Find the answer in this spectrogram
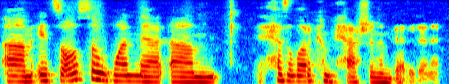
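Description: A woman coach, a podcast guest, explaining ideas in a measured way with some fillers. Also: mid-range voice. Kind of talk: podcast interview.

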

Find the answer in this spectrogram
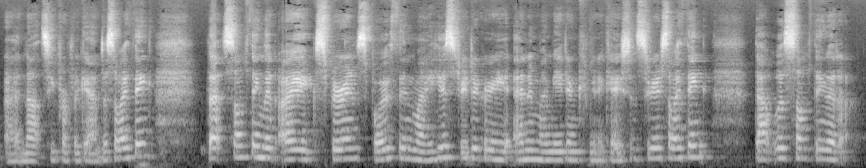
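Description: A woman's voice: medium pitch, quick pace. An Australian woman in her forties talks as an academic interview guest. She speaks thoughtfully and carefully, hedging as she reflects. Her microphone sounds a little distant. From Sydney, Australia. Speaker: guest, media studies academic.

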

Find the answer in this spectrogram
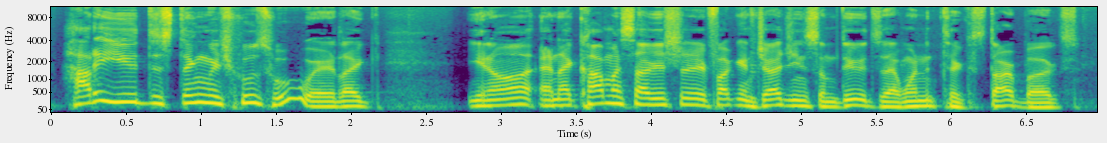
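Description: A man's voice: a little high, animated, moderate pace, darkish tone, dry recording. A man chats and tells stories casually as a podcast co-host, swearing heavily and dropping in Spanish slang. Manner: slangy, heavy swearing, mixes in Spanish words. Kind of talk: casual chat, storytelling.

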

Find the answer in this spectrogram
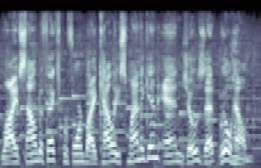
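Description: A male credits announcer with a high-pitched voice. He reads a scripted announcement, with music clearly playing behind him. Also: animated, normal speed.

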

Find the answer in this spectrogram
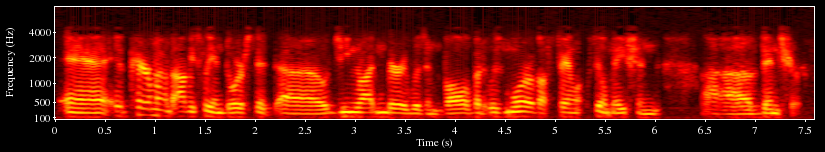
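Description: A husky-voiced man speaks as a guest in a casual interview, explaining in a self-deprecating, anecdotal manner. His voice comes over a muffled, lo-fi connection. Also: lowish voice, steady tone, moderate pace. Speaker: interview guest, special effects animator.

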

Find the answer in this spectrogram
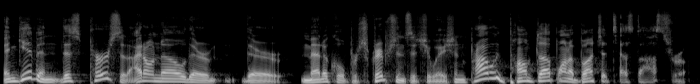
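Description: A man delivering an opinionated podcast monologue as host, speaking emphatically with rhetorical questions and dramatic pauses. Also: mid-range voice, wildly swooping pitch, darkish tone, no echo, clean studio sound.

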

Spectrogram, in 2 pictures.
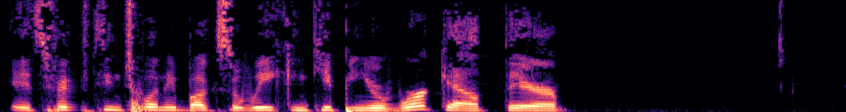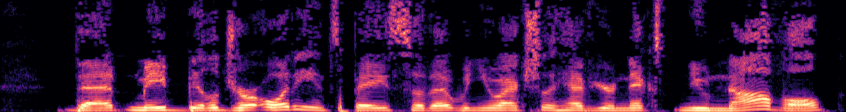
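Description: A man giving measured, articulate, explanatory answers as an author and editor being interviewed in conversation. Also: a little high, steady tone, no echo, rough recording.

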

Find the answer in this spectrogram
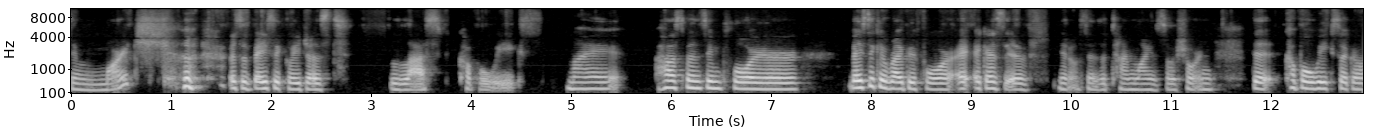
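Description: A woman from Taiwan answering interview questions hesitantly, with many pauses and self-corrections. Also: medium pitch, creaky, dark tone, no room sound. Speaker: guest, financial planner.

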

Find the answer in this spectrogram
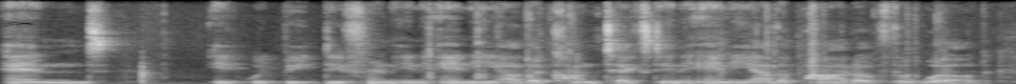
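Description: A man with a deep, steady, fairly monotone voice talks things through slowly and carefully. His sentences wind on as he searches for the right words, and a faint noise sits under the recording. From Australia. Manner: reflective, searching for words, long winding sentences. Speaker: dance teacher. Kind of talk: thoughtful casual conversation.

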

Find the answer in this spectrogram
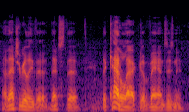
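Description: A man's voice: low voice, normal speed, heavy background noise. A man hosting a chatty, comic podcast interview in a folksy, rambling way, often repeating words as he feels for the next one. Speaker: podcast host.

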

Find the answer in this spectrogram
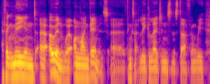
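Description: English guy, thirties, easygoing chatter with a lower voice, lots of laughs and restarts. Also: flat delivery, quick pace, darkish tone. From England. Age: 30s. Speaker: podcast guest. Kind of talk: casual interview chat.

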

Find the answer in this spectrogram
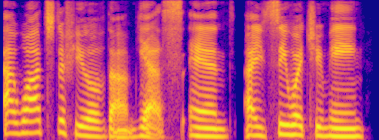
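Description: A woman's voice: lowish voice, a little slow, creaky, clear, resonant tone, dry recording, clean studio sound. A woman co-hosting a podcast, talking in a casual discussion style. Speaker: podcast co-host.

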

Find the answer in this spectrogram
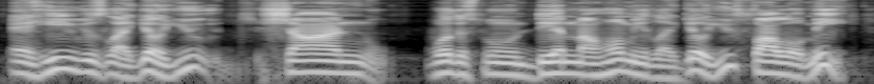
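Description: A man's voice: mid-range voice, brisk, fairly bright tone, dry recording. An American man hosting a casual podcast debate, arguing emphatically and often cutting in. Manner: argumentative, emphatic, interrupting. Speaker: podcast host.

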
